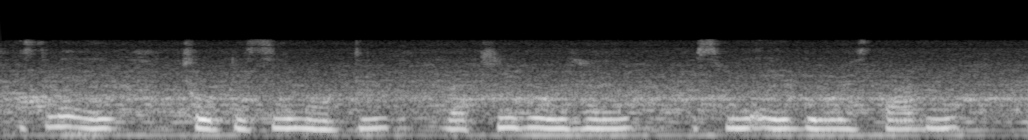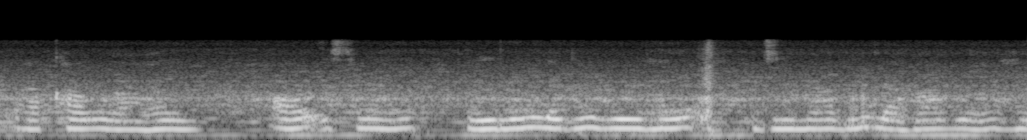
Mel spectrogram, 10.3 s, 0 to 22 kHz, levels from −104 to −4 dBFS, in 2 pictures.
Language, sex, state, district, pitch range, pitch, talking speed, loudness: Hindi, female, Chhattisgarh, Raigarh, 230-250 Hz, 240 Hz, 150 wpm, -25 LUFS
